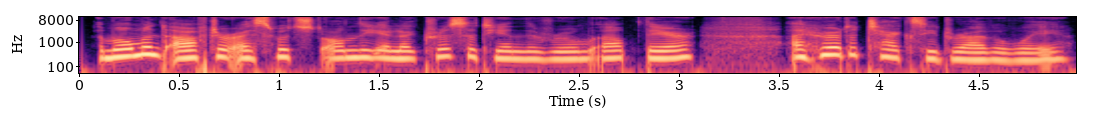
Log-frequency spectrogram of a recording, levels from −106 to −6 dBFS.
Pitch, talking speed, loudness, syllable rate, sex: 225 Hz, 230 wpm, -18 LUFS, 7.0 syllables/s, female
